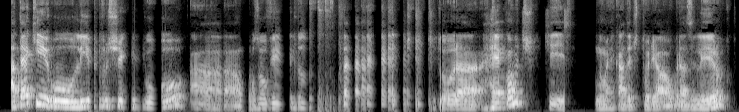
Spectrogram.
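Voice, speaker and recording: Recorded with a dry, close sound and no echo, a man speaks at a very slow pace. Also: medium pitch for a man. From Maranhão, northeastern Brazil. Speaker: tourism researcher and lecturer. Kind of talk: lecture. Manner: hesitant fillers.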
